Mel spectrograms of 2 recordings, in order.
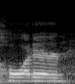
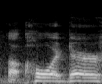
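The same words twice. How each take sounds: First: The word is said casually, without careful articulation. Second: The word is said carefully, with clear articulation.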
